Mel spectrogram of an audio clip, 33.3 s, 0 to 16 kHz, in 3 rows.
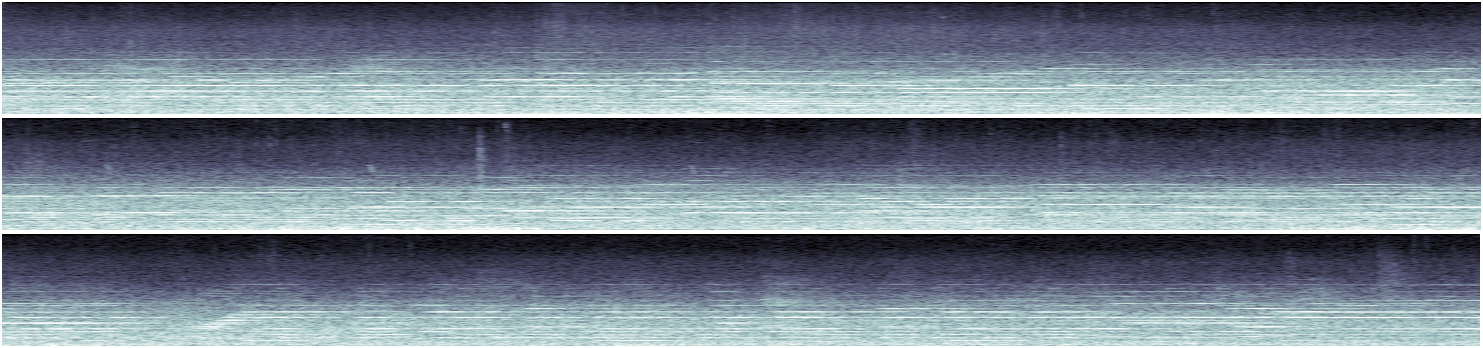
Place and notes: a street organ is playing somewhere around, then slowly disappearing, heard in the backyard
(Sony PCM D50)
Köln, Deutschland, November 2012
